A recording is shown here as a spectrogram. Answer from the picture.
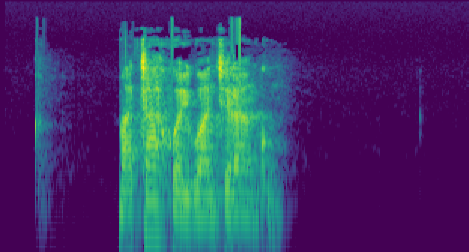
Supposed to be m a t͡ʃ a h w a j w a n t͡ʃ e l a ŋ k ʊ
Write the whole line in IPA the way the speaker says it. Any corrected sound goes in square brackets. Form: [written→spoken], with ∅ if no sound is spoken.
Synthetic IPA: m a t͡ʃ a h w a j w a n t͡ʃ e [l→ɾ] a ŋ k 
